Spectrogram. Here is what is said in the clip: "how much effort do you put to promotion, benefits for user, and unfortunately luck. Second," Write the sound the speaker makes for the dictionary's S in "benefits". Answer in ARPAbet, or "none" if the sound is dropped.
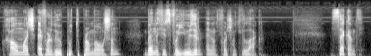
S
